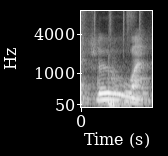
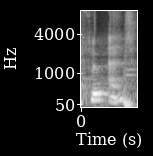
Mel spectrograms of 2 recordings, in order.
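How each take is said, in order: First: A W sound links the two vowels. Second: The two vowels are said without a W sound. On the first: The speaker calls it right. "we say fluent. ... I'm adding a W sound" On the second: The speaker calls it wrong. "we don't say fluent"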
